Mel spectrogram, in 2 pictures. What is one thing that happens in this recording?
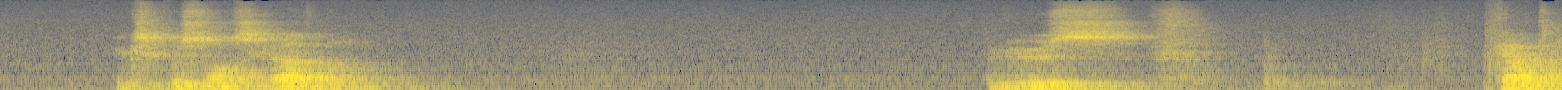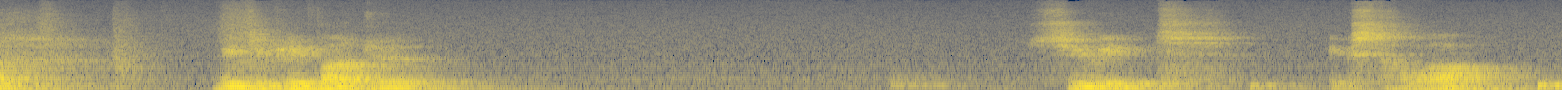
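A middle-aged man speaks calmly nearby in short phrases.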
